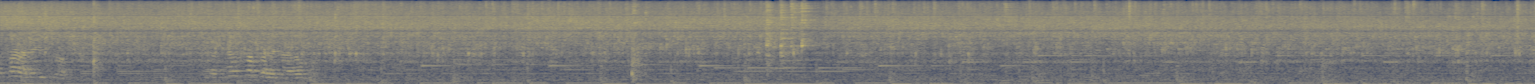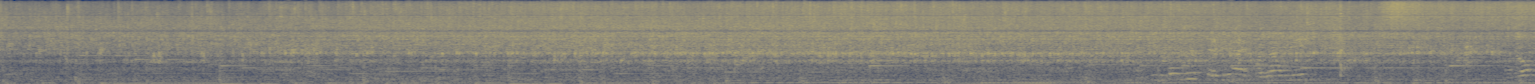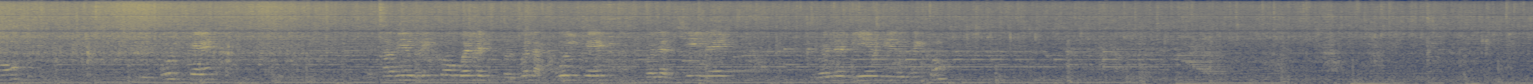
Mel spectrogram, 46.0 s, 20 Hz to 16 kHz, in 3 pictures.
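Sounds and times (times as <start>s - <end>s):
sauce sizzling in hot oil: 0.0s - 46.0s.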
